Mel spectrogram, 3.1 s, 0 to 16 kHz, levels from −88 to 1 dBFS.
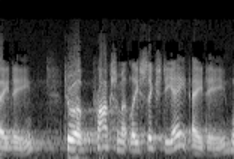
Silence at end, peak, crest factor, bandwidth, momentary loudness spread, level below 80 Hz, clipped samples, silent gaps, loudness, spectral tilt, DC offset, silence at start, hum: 0 s; -2 dBFS; 16 dB; 8 kHz; 12 LU; -58 dBFS; under 0.1%; none; -17 LUFS; -6.5 dB/octave; under 0.1%; 0 s; none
